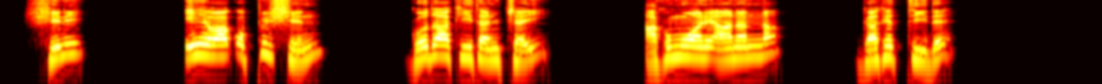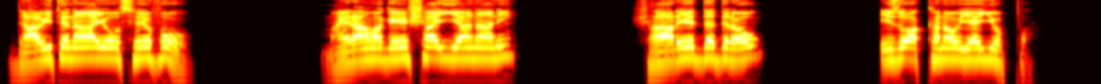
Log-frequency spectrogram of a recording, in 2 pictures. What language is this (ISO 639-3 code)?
dwr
